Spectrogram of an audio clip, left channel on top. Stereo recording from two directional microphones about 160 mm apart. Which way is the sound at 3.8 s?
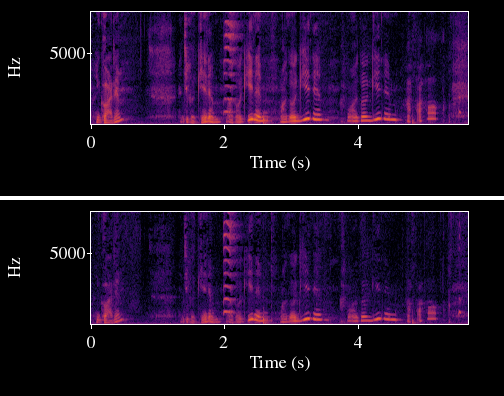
45° left (ahead or behind).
